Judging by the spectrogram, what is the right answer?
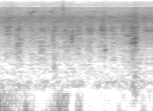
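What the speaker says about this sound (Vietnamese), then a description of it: "Con chó mẹ này lúc nào cũng dễ gần đấy." Mother dog panting in a rural Vietnamese village garden, a steady quick breathy rhythm close by with faint background noise and no talking.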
